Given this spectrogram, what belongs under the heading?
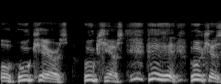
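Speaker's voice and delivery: offhand, high tone. Speaker mocking the man he is critiquing, mock yelling. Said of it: "Look at me! I'm yelling!".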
